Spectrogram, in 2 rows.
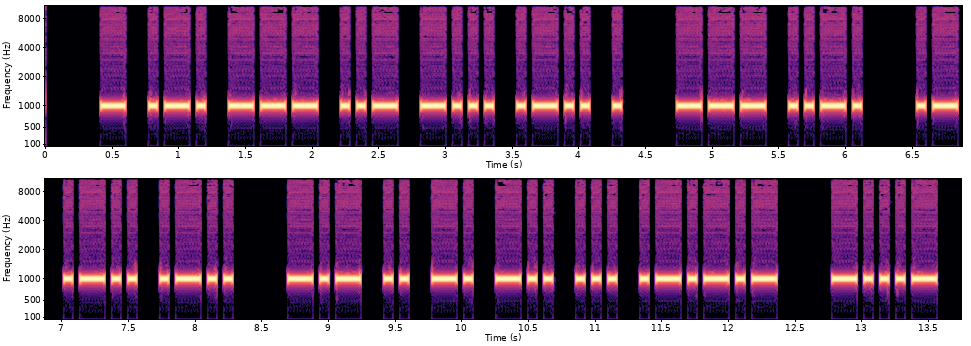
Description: Morse code, heard as a keyed tone, about 20 wpm, 1000 Hz. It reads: TROUBLE OF ALL KINDS. <BT>
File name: qotdfiles / 20wpm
